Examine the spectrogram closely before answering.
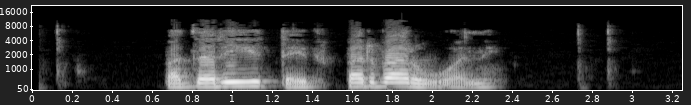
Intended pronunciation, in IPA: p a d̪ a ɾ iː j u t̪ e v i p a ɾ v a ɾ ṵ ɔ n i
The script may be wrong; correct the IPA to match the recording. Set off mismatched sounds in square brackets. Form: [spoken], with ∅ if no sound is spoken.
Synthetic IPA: p a d̪ a ɾ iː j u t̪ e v i p a ɾ v a ɾ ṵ ɔ n i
